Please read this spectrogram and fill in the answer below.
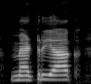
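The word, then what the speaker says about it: matriarch: Head of the family, और इसका last कर रहा है सी एच से और इसका जो प्रोनाउंसिएशन यहाँ पर क है यानी कि इसका प्लूरल बनेगा मैट्रियार्क्स।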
